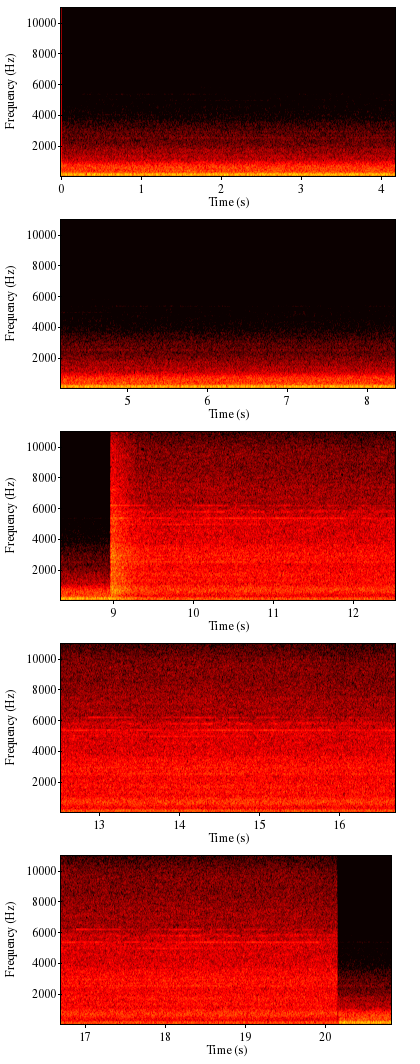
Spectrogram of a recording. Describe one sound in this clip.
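Jet engines hum and roar steadily.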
